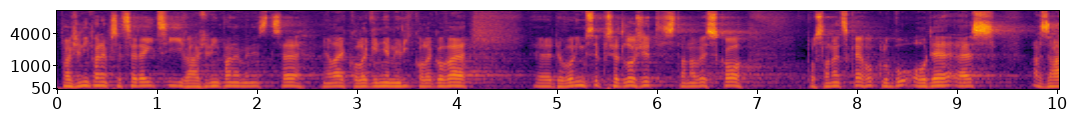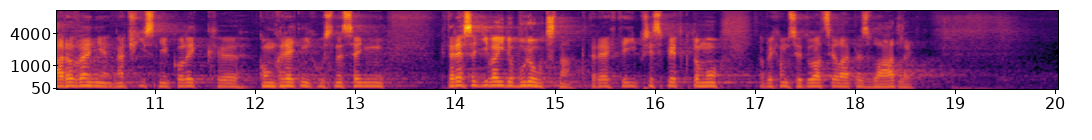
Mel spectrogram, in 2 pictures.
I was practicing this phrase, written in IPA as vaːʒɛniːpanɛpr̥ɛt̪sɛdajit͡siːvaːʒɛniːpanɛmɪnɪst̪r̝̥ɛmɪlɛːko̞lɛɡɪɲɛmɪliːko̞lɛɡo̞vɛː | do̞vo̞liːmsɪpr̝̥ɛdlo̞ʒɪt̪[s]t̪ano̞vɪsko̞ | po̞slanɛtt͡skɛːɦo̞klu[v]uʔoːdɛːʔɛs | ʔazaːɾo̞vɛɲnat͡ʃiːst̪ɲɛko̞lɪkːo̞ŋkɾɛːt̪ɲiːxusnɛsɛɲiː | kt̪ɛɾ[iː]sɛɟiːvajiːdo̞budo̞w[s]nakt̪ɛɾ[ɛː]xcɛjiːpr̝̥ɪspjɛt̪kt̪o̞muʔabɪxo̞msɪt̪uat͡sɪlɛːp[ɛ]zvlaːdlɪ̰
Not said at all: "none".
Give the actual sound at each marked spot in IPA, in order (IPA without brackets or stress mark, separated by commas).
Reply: s, b, ɛː, t͡s, ɛː, ɛ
